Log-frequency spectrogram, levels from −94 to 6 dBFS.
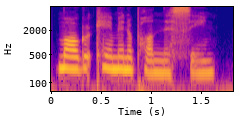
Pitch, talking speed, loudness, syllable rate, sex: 200 Hz, 195 wpm, -17 LUFS, 6.3 syllables/s, female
